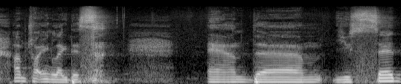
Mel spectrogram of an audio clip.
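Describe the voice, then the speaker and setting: Against noticeable background noise, a man speaks in a French accent at a medium pitch with ordinary pitch variation. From France. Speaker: student asking a question. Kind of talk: audience question at symposium. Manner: halting.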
